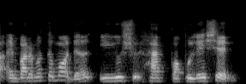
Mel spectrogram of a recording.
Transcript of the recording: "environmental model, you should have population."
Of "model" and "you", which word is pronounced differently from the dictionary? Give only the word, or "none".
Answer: none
